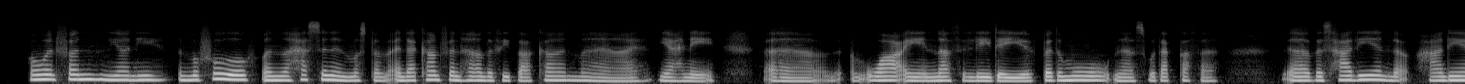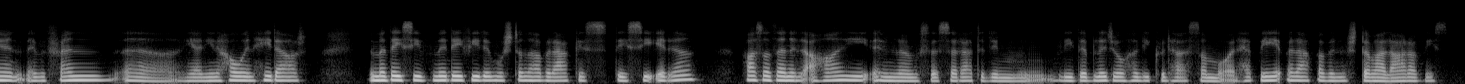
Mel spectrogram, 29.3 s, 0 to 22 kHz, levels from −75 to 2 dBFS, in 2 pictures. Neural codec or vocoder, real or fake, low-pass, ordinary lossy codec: codec, 16 kHz, 0.2 kbps, FocalCodec; fake; none; none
